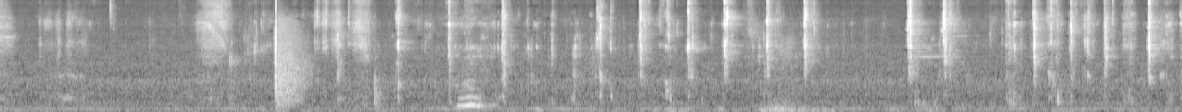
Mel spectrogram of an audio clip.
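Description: A young woman chews juicy lobster meat close to the microphone with wet mouth clicks.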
